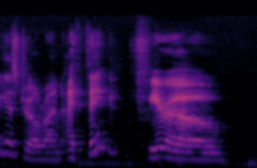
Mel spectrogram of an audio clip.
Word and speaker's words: Fearow: Fearow is a combination of fear and sparrow. Okay. Or arrow. I used to pronounce it Pharaoh instead of Fearow.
